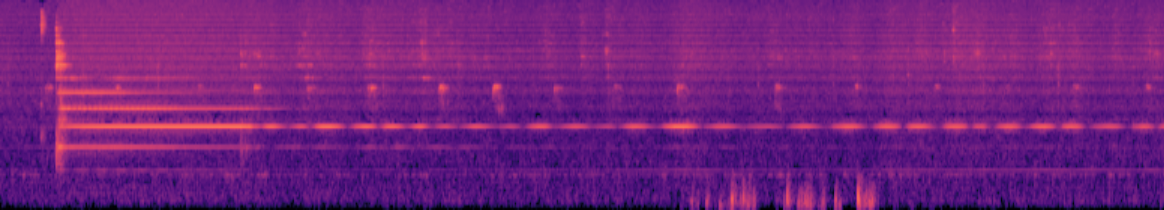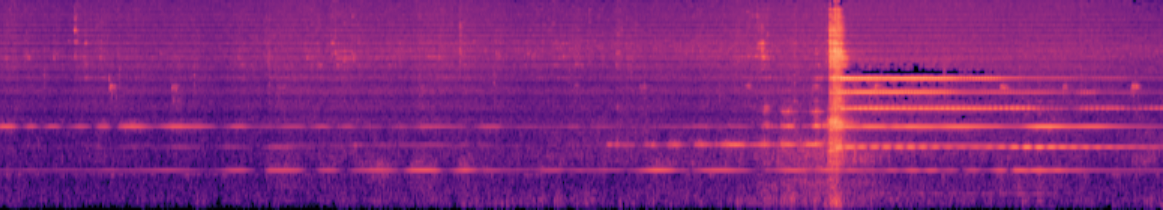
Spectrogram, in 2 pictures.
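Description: Tibetan singing bowl struck about a second in, ringing with several overtones and a pulsing, wavering tone as it slowly fades. It is struck again, louder, near the end and rings on.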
